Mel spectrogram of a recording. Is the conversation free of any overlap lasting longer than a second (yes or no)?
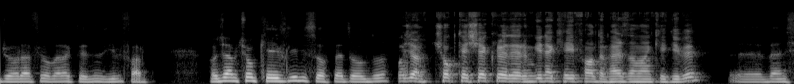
yes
